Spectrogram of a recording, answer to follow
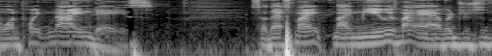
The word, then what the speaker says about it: mu: And that basic calculation is my x minus my mu, that little cursive u is actually pronounced mu, x minus u divided by sigma.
